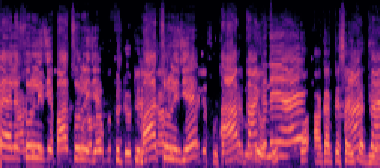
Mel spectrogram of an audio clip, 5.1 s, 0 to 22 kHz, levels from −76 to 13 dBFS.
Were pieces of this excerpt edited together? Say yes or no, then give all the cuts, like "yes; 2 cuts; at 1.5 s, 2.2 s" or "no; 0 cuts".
no; 0 cuts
